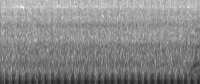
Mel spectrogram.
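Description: ATV engine running steadily, a rapid even pulsing with no revving.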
